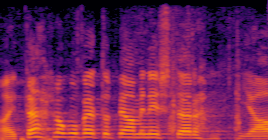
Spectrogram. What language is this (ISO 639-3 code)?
est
